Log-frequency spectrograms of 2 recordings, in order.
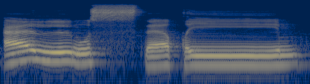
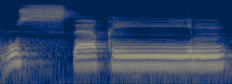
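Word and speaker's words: المستقيم: Tapi huruf qof jangan disamakan. Jangan bacanya almustaqim. Nah, almustaqim. Jangan ya. Tapi almustaqim biasa saja ya, Teman-teman. Nah, coba kita praktikkan lagi ya. Ihdinasiratal mustaqim. Ah, gitu ya. Jadi jangan sampai bacanya mustaqim tapi biasa aja mustaqim.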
